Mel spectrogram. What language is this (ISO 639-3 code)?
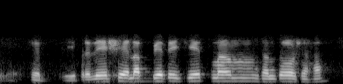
san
